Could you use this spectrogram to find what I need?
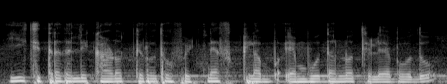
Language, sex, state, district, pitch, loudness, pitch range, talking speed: Kannada, male, Karnataka, Bangalore, 130 Hz, -16 LUFS, 130-140 Hz, 95 wpm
